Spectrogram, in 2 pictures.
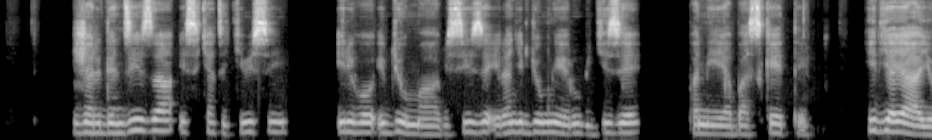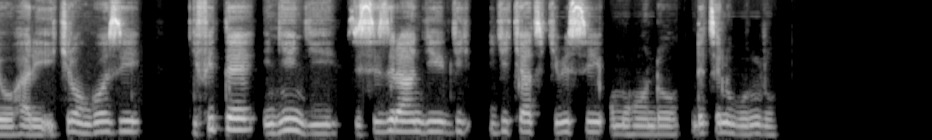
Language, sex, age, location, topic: Kinyarwanda, female, 25-35, Huye, government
